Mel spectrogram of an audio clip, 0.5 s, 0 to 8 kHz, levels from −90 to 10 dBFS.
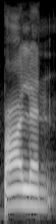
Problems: constant background noise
